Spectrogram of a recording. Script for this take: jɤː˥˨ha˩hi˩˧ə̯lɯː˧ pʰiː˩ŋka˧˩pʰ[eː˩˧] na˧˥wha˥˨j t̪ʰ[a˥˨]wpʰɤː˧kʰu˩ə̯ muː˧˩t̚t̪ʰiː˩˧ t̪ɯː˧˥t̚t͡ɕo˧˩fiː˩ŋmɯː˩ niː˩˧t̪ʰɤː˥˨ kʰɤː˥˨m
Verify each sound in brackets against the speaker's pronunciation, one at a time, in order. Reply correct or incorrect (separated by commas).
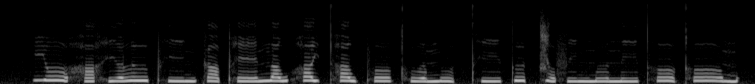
correct, correct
